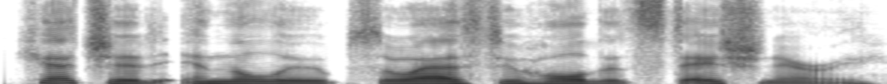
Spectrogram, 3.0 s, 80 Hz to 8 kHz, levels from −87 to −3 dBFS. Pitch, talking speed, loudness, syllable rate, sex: 155 Hz, 225 wpm, -19 LUFS, 4.8 syllables/s, female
